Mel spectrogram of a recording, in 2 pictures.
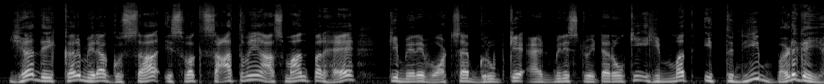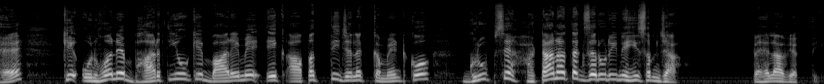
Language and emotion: Hindi, angry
